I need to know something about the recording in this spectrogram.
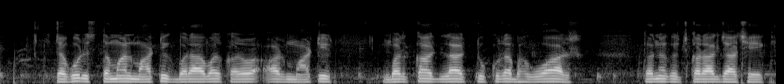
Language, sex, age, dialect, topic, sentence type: Magahi, male, 51-55, Northeastern/Surjapuri, agriculture, statement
